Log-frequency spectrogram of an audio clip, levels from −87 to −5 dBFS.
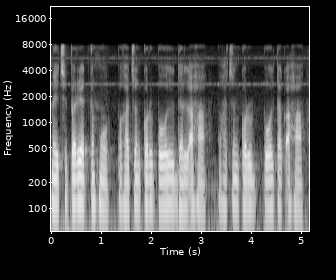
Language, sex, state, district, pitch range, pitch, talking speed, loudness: Mizo, male, Mizoram, Aizawl, 100-110 Hz, 105 Hz, 210 wpm, -18 LUFS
